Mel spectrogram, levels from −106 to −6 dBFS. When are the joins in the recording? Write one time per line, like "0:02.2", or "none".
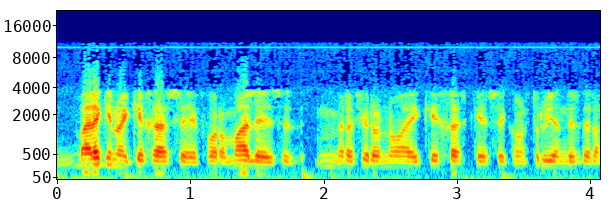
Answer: none

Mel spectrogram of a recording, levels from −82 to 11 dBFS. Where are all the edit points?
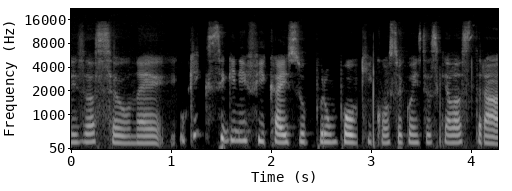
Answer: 0:01.1
0:02.9

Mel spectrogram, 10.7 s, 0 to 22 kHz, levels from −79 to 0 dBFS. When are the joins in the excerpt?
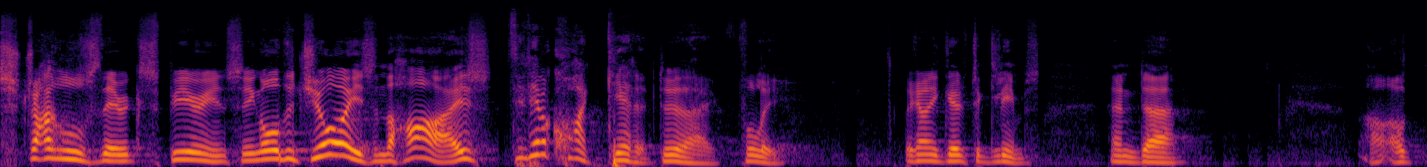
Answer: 0:03.7
0:07.8

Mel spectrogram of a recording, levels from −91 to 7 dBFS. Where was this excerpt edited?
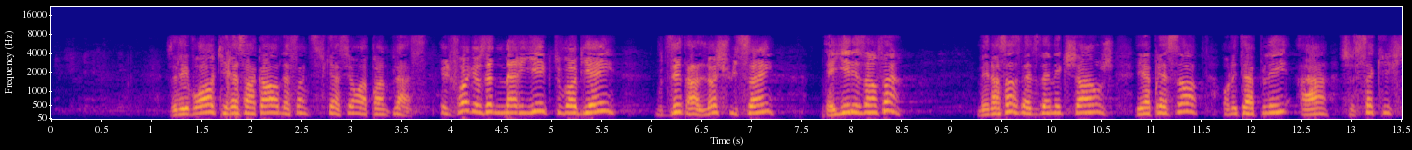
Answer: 0:03.8
0:09.2

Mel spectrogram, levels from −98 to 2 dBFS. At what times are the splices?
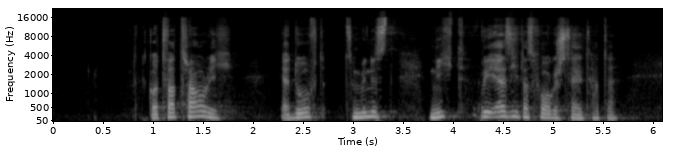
0:02.7
0:04.3

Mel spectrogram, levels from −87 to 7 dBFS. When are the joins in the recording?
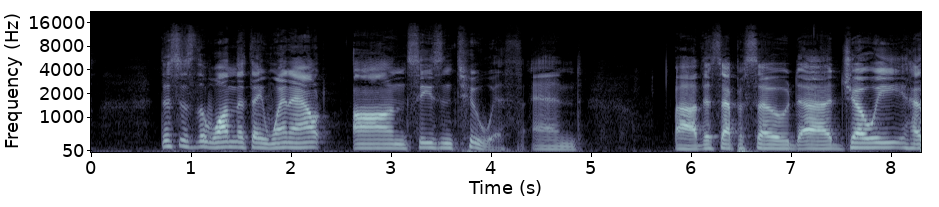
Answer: none

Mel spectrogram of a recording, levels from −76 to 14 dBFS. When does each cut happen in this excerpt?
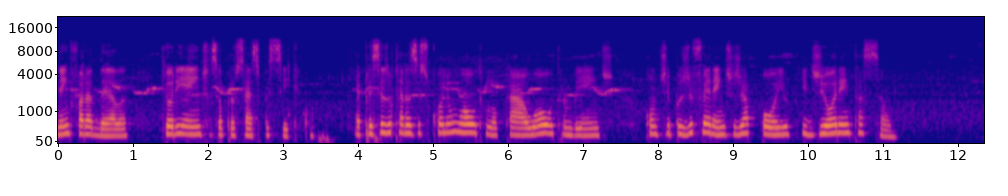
0:03.8
0:09.8

